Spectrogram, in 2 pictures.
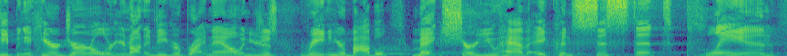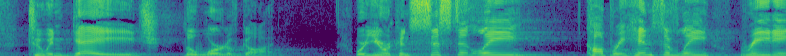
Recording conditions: large echoing room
